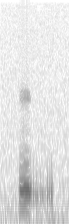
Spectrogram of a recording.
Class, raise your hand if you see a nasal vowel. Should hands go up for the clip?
no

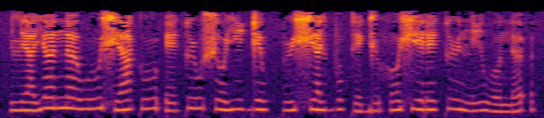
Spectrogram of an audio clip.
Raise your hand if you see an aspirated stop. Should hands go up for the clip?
no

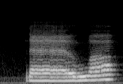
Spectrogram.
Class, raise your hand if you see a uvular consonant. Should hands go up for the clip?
no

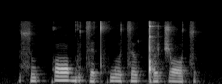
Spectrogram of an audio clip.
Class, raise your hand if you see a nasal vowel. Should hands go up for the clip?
no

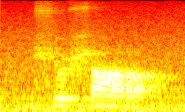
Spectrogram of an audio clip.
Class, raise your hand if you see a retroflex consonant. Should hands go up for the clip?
yes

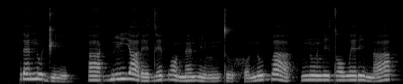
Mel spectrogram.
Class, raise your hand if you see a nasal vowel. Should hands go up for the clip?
yes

